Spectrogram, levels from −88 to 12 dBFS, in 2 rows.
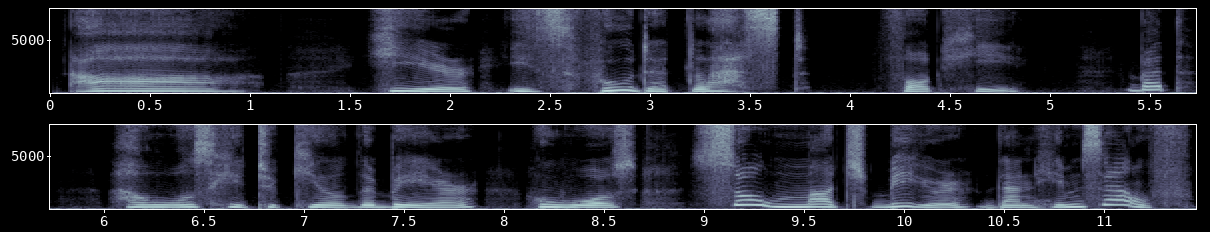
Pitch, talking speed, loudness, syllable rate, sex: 215 Hz, 120 wpm, -17 LUFS, 2.9 syllables/s, female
